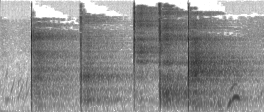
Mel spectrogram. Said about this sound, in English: Now, the magic clap.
